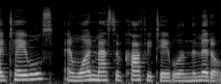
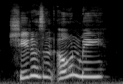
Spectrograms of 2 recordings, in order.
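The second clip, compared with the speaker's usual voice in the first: called back; 10 semitones higher, 4 dB louder, slower than usual. A narrator's reading. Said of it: "Millie called back".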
